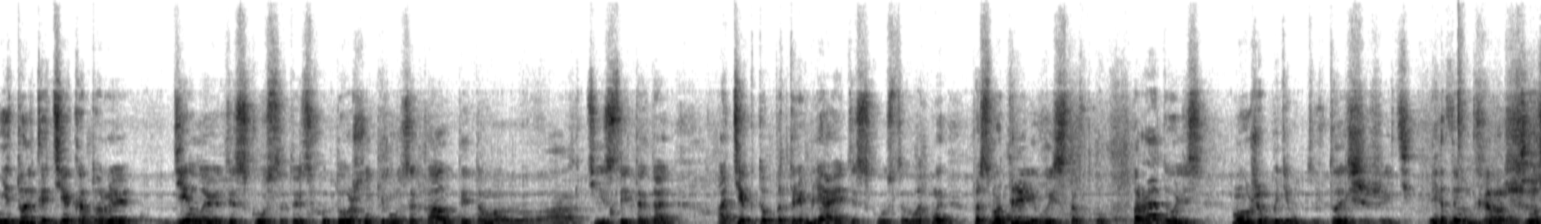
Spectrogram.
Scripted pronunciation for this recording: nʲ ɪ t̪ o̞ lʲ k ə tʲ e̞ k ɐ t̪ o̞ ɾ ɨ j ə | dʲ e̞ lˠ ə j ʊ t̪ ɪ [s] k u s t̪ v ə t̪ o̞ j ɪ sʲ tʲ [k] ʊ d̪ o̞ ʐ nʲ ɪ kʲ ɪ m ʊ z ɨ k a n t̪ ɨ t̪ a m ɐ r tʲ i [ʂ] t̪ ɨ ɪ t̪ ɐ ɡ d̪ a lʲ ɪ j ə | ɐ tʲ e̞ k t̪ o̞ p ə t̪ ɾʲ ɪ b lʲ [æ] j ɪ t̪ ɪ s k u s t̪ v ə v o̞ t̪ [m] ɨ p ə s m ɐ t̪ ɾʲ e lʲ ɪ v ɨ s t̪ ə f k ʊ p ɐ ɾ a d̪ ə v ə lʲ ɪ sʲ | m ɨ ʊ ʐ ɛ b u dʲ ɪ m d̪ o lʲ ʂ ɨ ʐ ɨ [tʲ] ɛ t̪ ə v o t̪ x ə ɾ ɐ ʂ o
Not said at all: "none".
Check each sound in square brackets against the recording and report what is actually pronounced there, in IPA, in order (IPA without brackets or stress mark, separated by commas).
s, x, s, æ, m, tʲ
